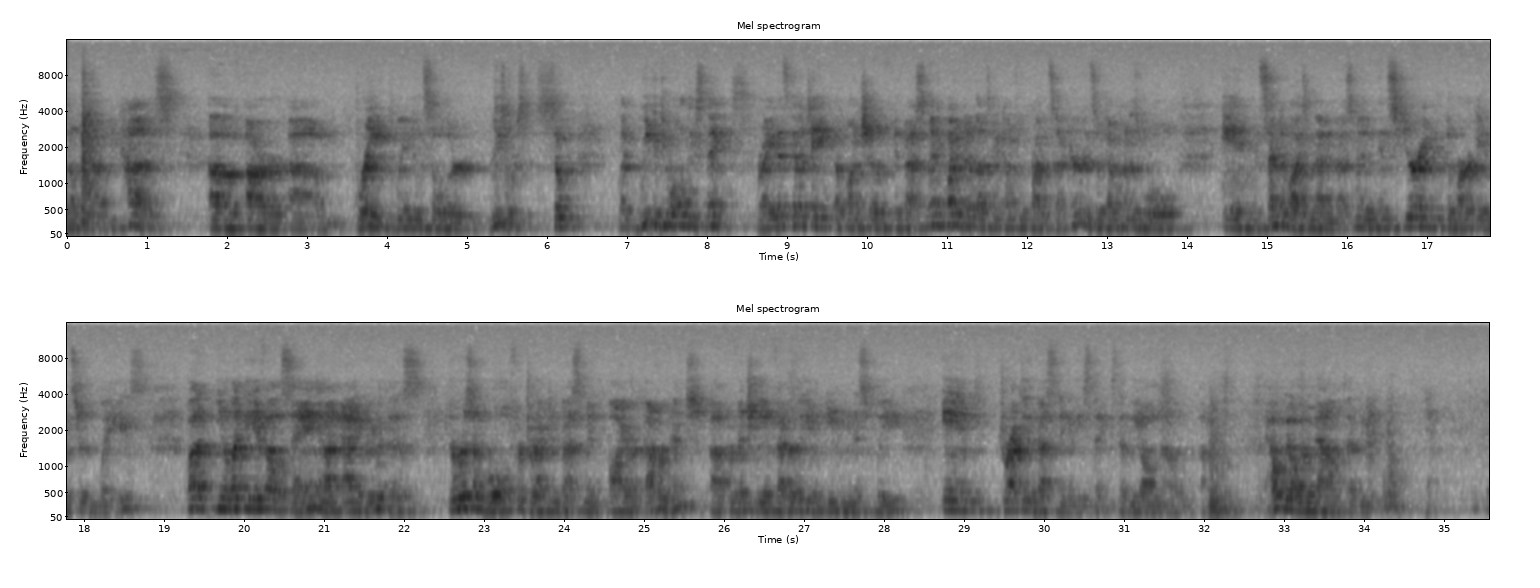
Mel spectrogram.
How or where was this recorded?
live audience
